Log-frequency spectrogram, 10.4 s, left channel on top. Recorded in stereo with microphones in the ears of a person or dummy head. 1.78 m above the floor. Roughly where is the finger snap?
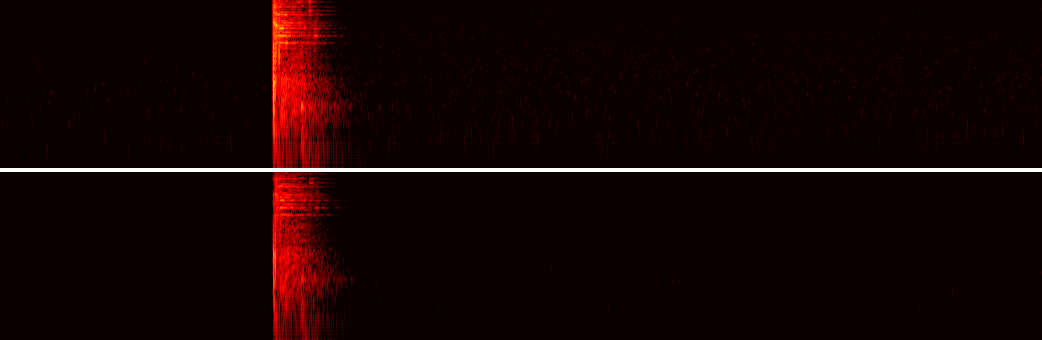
I don't hear a finger snap.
